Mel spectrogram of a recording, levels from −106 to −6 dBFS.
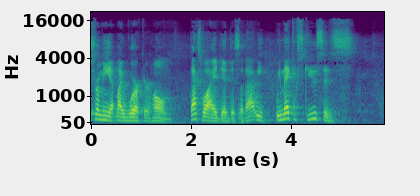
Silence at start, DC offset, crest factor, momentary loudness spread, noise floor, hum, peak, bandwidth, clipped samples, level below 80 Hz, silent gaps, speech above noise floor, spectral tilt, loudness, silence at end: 0 s; under 0.1%; 18 dB; 11 LU; -59 dBFS; none; -8 dBFS; 17.5 kHz; under 0.1%; -66 dBFS; none; 34 dB; -4.5 dB/octave; -25 LUFS; 0.65 s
